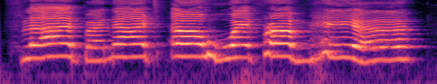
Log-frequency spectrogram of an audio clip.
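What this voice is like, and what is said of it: Singing impression of a crazy voice. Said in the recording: “doing my best impression of, what's his name? Giddy something. He's got a crazy voice, man.”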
